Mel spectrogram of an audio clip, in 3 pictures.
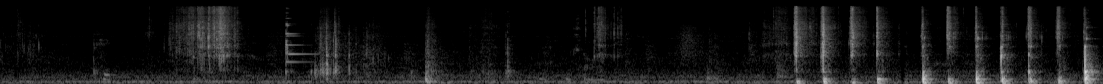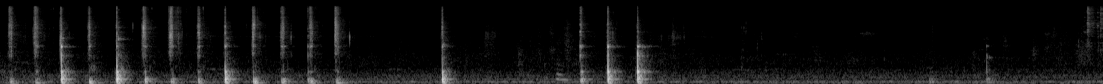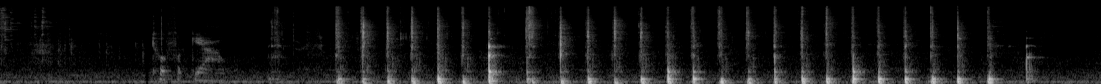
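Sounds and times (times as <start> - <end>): pestle pounding in mortar: 7.8 - 14.6, 15.4 - 15.7, 16.8 - 17.6, 25.4 - 32.2.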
